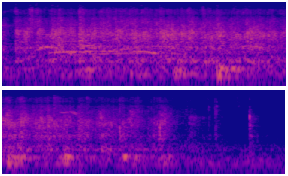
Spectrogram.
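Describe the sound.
A crowd at a Christian mission gathering applauds to welcome a speaker: dense clapping at first that thins and fades in the last seconds, ending in a few scattered claps.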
